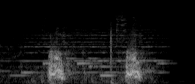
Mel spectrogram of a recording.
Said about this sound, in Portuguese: O vídeo começa com um homem a jogar Breath of the Wild no conforto do seu sofá, até que o seu cão latiu duas vezes.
